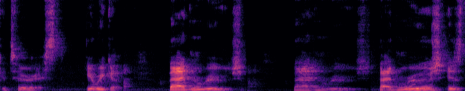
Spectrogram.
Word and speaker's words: Baton Rouge: Baton Rouge. Baton Rouge. Baton Rouge is the capital of Louisiana. It's actually the fourth. The pronunciation of the city, locals tend to pronounce it Baton Rouge or Baton Rouge.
